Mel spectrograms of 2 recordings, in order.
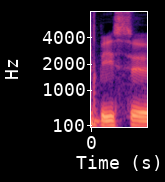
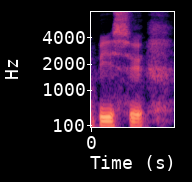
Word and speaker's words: Bisu: So your company, I think, is pronounced Bisu, and you have something which I... No, so, please correct me. We say Bisu.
